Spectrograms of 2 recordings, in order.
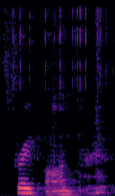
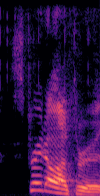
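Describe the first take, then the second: First: Much softer, a muttered repeat to himself; quiet echo. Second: Pitched up high, amused at the easy cut; delighted exclaim. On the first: Tester repeating the result to himself, softly. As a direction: let it drop away as an aside. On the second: Tester watching axe slice the pan, delighted. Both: Real, not acted.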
